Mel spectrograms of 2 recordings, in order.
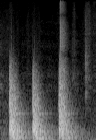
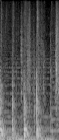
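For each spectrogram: First: Three boomy knocks on a bare steel van wheel arch; it drones and rings, showing it is undamped. Second: Four short, dull thunks on a steel wheel arch; the deadened panel stops almost at once, with no tinny ring.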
